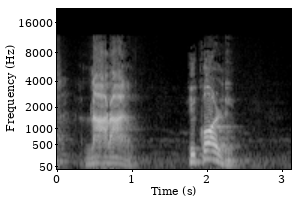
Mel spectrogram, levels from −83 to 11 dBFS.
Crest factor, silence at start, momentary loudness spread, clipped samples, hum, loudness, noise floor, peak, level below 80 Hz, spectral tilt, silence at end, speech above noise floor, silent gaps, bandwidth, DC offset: 18 dB; 0 s; 20 LU; under 0.1%; none; -17 LUFS; -53 dBFS; -4 dBFS; -48 dBFS; -3.5 dB/octave; 0.7 s; 36 dB; none; 12 kHz; under 0.1%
